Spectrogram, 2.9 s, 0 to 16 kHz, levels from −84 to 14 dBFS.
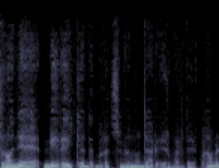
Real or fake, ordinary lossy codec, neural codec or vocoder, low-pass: fake; AAC, 48 kbps; codec, 44.1 kHz, 2.6 kbps, DAC; 14.4 kHz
